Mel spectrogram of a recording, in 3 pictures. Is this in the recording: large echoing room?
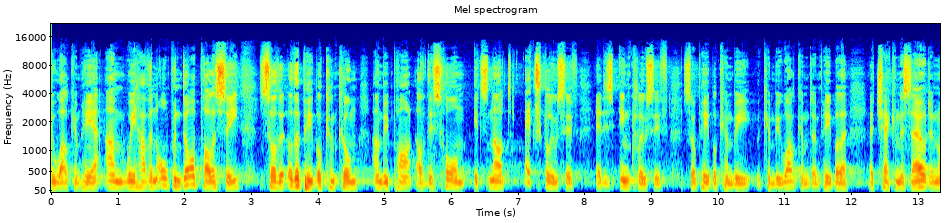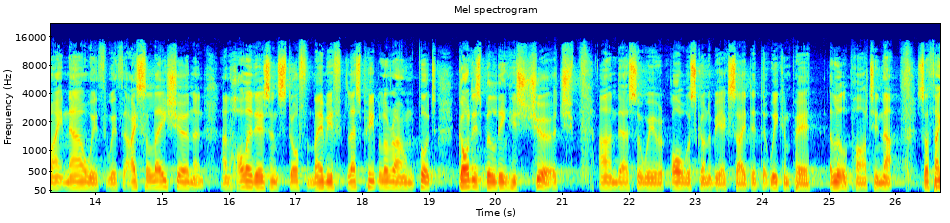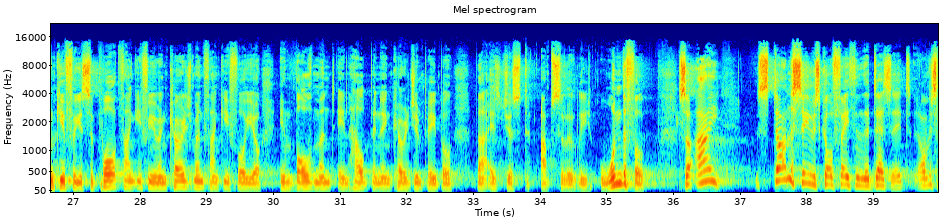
yes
